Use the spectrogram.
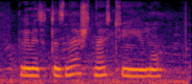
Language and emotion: Russian, neutral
